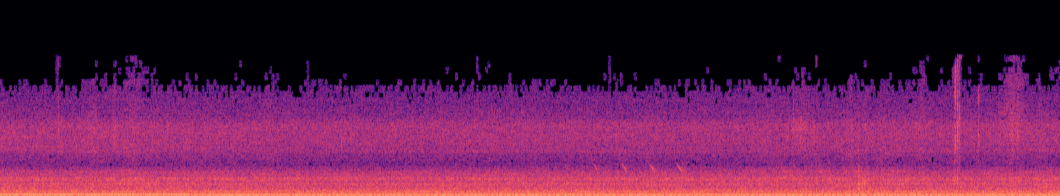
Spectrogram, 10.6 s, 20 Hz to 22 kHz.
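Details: 1995 Ford Mustang GT V8 (OBD1) during cylinder balance test after one wide-open throttle tap, computer cutting fuel and spark per cylinder measuring RPM loss: steady idle, even regular pulses, no misfire stumble.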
